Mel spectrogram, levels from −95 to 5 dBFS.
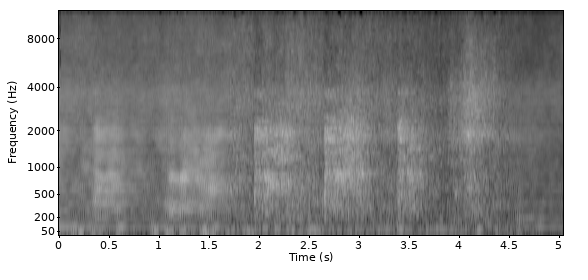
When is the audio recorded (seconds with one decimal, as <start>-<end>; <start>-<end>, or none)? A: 1.7-4.5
